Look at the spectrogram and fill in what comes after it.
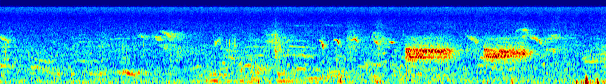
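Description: Faint chirping of small birds, with two short raspy calls about four and five seconds in, and a brief low thump just before the end.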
